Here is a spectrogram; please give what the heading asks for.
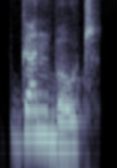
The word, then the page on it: gunboat: Indian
